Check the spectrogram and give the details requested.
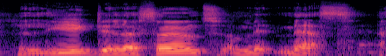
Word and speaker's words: Messe: French accent, as La Ligue de la Sainte Messe. M-E-S-S-E, how do you pronounce that? La Messa.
